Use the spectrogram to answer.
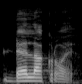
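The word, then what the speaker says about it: Delacroix: The villagers pronounced this name डेलाक्रॉय। अब यह जो डेलाक्रॉइक्स है, इसे विलेजर्स जो है किस नाम से उच्चारित करते थे? डेलाक्रॉइक्स का उनका प्रोनाउंसिएशन क्या था? डेलाक्रॉय।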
